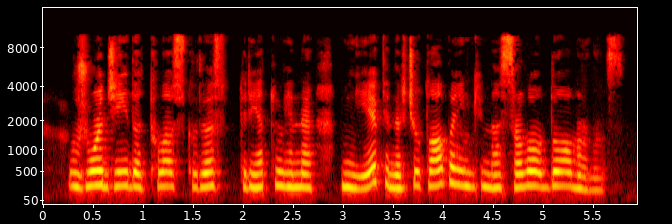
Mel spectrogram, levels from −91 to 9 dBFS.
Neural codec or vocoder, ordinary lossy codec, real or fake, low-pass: autoencoder, 22.05 kHz, a latent of 192 numbers a frame, VITS, trained on one speaker; MP3, 48 kbps; fake; 9.9 kHz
